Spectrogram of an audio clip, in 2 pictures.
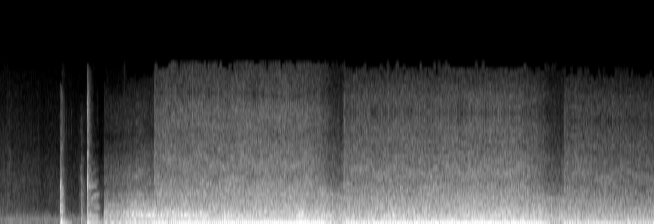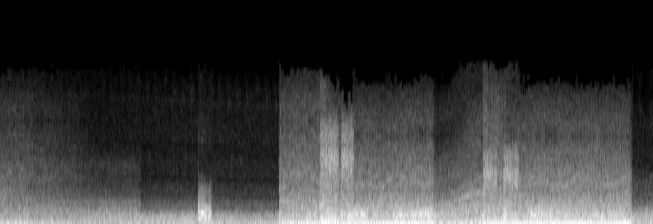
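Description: A car engine starts and revs, shifting through gears as the car speeds up.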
